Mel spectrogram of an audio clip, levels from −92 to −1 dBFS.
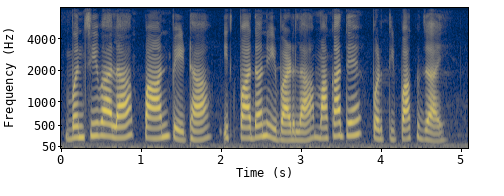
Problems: background sounds at intervals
